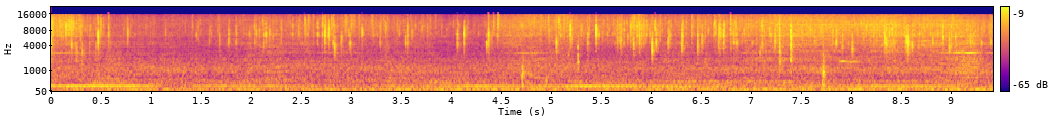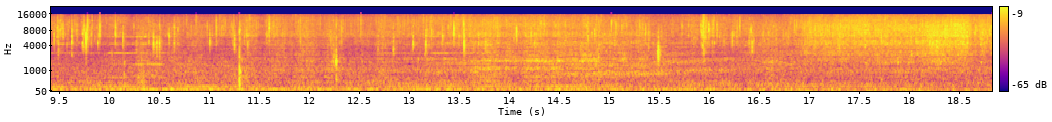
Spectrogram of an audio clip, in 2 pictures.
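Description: Water spraying or running from a hose, an even hiss with many small crackles and ticks, over a steady low hum that breaks off now and then.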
